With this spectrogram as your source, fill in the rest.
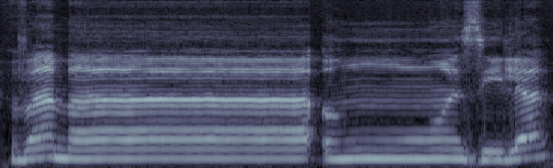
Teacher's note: اچھا جی، یہاں پہ جو مد آپ کو نظر آ رہی تقریباً یہ والی مد 2 سے 3 سیکنڈ تک لمبی کی جاتی ہے، اور یہاں پہ اخفا کا قاعدہ ہو رہا ہے کیونکہ نون ساکن کے بعد زا حروف اخفا میں سے آیا ہے تو نون ساکن کو ہم چھپے ہوئے غنے کے ساتھ پڑھیں گے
